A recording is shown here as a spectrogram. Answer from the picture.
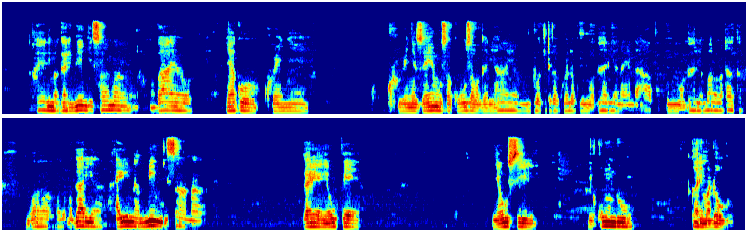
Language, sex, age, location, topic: Swahili, male, 25-35, Nakuru, finance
